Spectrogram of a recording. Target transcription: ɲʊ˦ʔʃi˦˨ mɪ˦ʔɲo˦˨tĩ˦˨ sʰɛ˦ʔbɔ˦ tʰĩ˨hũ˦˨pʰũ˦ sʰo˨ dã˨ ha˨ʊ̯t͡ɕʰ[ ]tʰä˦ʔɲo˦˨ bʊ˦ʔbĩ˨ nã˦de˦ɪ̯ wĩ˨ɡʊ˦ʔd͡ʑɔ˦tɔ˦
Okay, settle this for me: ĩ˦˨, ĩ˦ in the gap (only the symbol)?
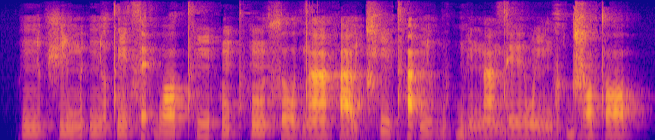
ĩ˦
